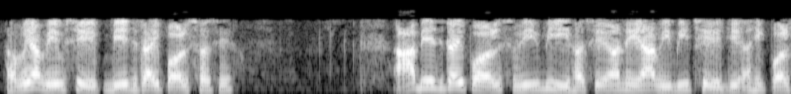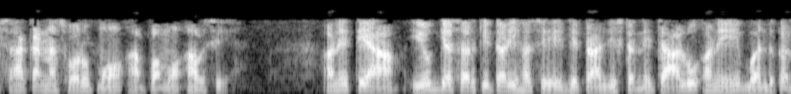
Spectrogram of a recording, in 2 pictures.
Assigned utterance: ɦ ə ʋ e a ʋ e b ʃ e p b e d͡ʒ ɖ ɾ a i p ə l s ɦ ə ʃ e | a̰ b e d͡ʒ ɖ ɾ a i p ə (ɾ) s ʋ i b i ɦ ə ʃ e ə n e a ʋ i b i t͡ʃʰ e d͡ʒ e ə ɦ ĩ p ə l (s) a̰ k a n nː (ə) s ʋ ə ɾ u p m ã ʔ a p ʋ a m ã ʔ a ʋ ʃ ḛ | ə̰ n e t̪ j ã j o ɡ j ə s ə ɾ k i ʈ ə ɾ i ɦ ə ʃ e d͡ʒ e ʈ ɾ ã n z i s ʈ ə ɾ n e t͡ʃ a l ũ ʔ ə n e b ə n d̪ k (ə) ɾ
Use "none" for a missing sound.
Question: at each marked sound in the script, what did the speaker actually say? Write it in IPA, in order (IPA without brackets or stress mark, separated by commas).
l, s, a, ə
